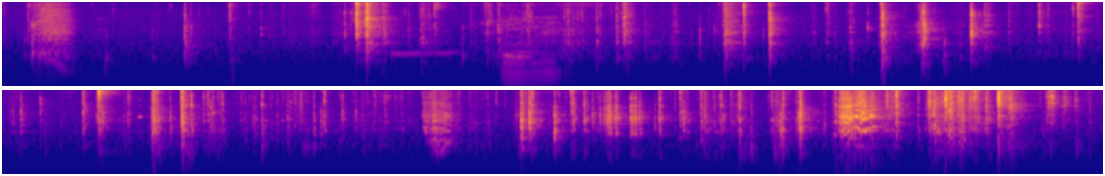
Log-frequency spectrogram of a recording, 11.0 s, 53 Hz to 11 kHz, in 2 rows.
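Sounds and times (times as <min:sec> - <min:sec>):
packaging clicks and crinkles: 0:00.9 - 0:11.0.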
